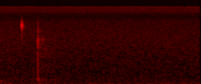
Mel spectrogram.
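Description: Near silence: room tone, with two faint clicks in the first half second.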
